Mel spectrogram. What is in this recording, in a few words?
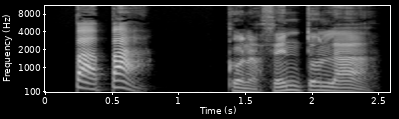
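"papá", Spanish, female; mekanta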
